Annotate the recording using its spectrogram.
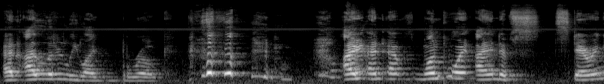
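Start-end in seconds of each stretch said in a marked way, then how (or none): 1.9-2.9 burst of laughter. Real, not acted. Recalls breaking down.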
